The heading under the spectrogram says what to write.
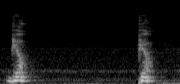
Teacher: even though these hiragana are written with two characters, they are pronounced as the same length as a single character hiragana, one mora. For example, byo is made of bi and yo, but you pronounce it as a single mora, byo, byo. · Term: contracted sounds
